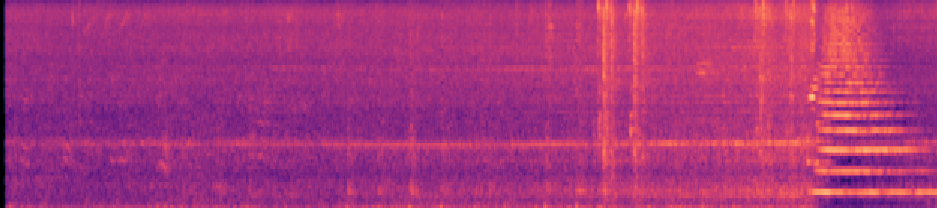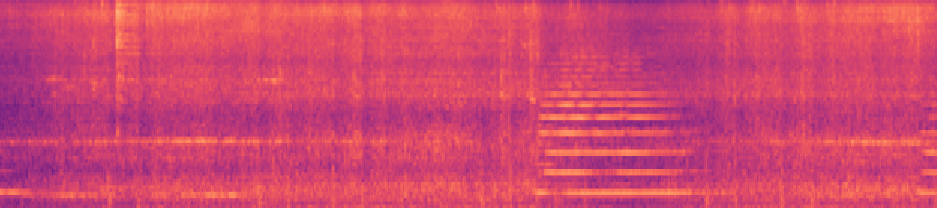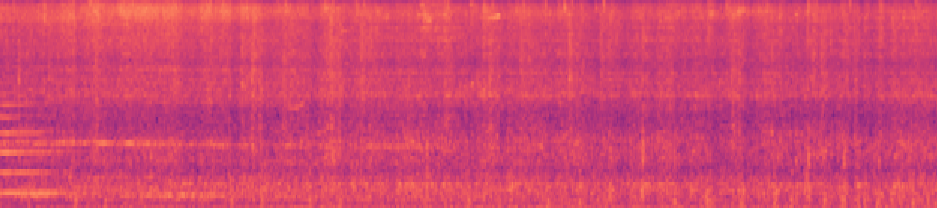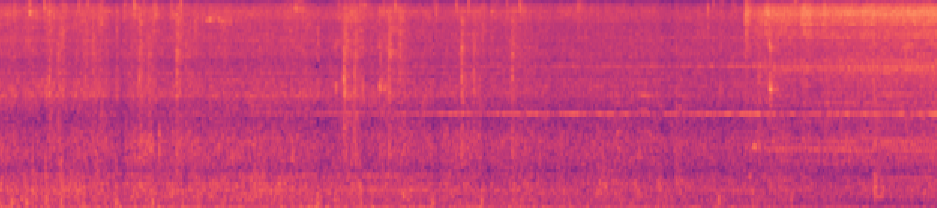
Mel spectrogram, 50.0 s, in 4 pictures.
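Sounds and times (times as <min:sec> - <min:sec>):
train wheels rumbling and clattering: 0:00.3 - 0:49.9
train horn blasts: 0:09.2 - 0:16.3, 0:19.6 - 0:22.1, 0:23.7 - 0:27.7.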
